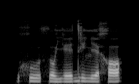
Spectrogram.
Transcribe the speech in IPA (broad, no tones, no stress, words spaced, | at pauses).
xuθo jedilʲæxɒ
